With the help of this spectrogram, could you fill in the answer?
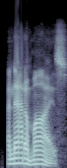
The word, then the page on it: anatomize: American English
